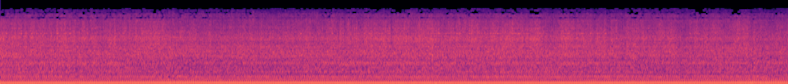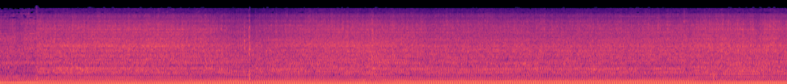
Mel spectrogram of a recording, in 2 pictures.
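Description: Small gasoline engine of a hydraulic log splitter running steadily, with its tone shifting slightly about halfway through.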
